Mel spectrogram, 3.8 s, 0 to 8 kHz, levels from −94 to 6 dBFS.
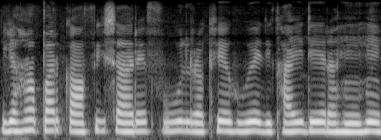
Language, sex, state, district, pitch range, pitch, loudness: Hindi, female, Chandigarh, Chandigarh, 190-205 Hz, 195 Hz, -14 LUFS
